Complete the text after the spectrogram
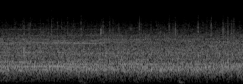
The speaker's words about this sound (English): Crowd loving it here at the Kohl Center.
